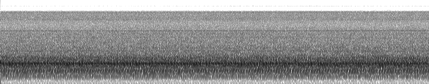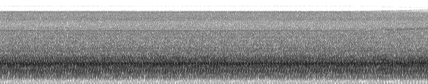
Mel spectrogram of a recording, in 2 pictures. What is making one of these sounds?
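A washing machine hums steadily.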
